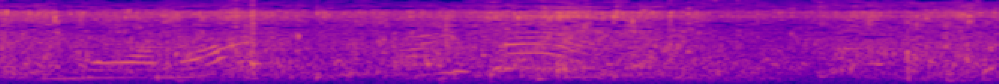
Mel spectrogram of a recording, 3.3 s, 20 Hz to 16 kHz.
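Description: Someone dunks and splashes in clean floodwater during the 2021 Rampur flood, producing irregular nearby splashes and sloshing under constant chatter from people talking.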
